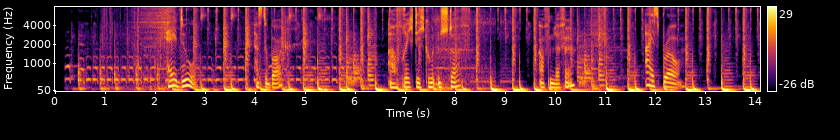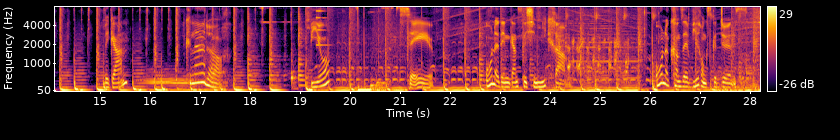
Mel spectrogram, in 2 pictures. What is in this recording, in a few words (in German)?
WERBUNG; IceBro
